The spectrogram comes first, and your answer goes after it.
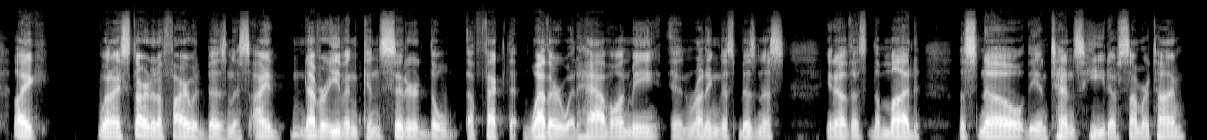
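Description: This man has a normal speaking voice at a medium pitch and a moderate pace. The sound is dry and close with no echo, on a very clean recording with a silent background. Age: 50s. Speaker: firewood business owner, podcast co-host. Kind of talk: casual chat.

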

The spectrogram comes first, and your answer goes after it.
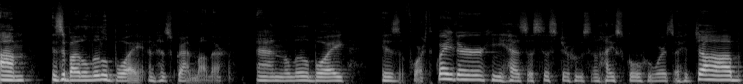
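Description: Heard on a very clean recording with a silent background, a woman has an ordinary speaking voice with fairly low pitch and fairly even intonation. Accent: American. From New England, US. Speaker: physician and author. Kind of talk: interview. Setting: at her home.

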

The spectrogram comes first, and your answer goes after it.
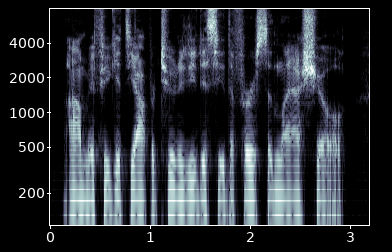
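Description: This man's voice sits very deep and low, dark and mellow in tone, in a dry, close sound with no echo. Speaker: actor. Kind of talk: casual interview chat.

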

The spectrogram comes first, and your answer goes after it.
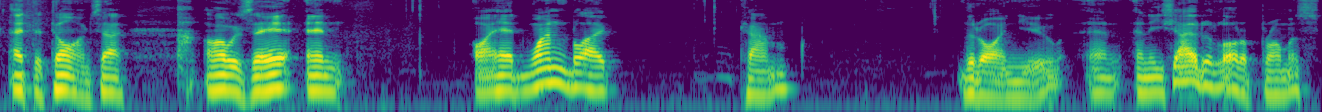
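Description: A man at a medium pitch with a rural Australian accent, a fairly slow pace, long, frequent pauses and ordinary pitch variation. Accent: broad rural Australian. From rural New South Wales, Australia. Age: 80s+. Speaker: saddle maker. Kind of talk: interview storytelling. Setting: saddle shop.

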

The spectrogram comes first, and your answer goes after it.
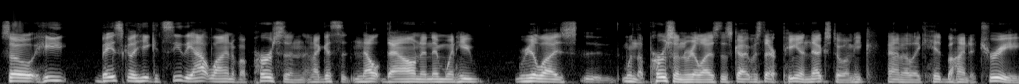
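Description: Here a man talks at a fairly quick pace and medium pitch. It is an ordinary speaking voice. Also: ordinary pitch variation. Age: 30s. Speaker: paranormal podcast host. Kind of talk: casual chat.

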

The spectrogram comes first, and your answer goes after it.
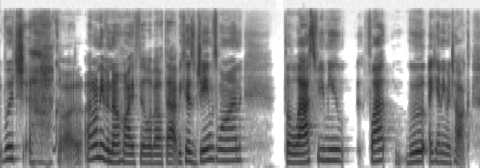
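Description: This is a normal speaking voice at a fairly quick pace. The pitch varies in an ordinary way. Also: woman, fairly high pitch for a woman. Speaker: podcast guest. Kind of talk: casual chat.

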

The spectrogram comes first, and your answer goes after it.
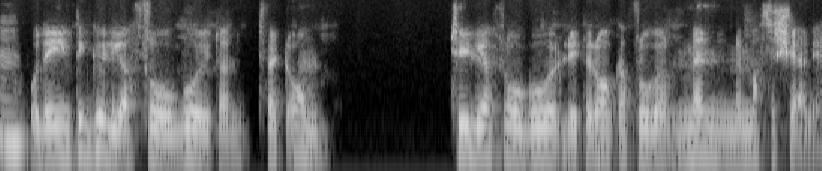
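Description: With a fairly high pitch, a man speaks at a moderate pace. His intonation stays fairly even. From Syria, raised in Sweden from age four. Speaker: public speaker. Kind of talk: interview. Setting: video call. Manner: halting.

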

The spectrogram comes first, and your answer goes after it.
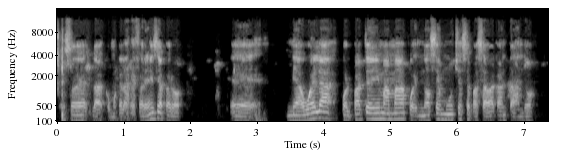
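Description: With a Puerto Rican accent, a man speaks at a moderate pace with ordinary pitch variation. He takes long, frequent pauses. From Puerto Rico. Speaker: composer and pianist. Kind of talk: casual interview.

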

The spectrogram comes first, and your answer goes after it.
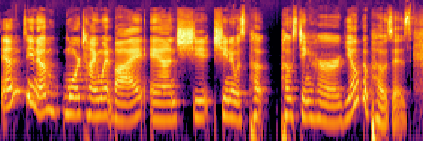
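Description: An unremarkable speaking voice from a woman at medium pitch, fairly slow, with ordinary pitch variation and hardly any pauses. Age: 40s. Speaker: mom and podcaster. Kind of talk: casual chat.

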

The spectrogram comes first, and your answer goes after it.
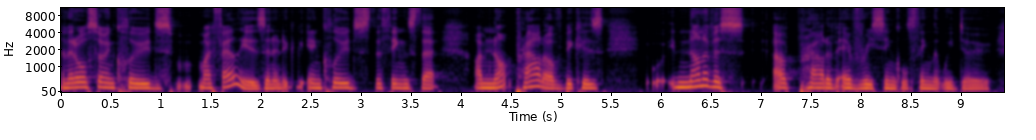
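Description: A woman's voice, dark and mellow in tone, moves along at a moderate pace. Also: fairly low pitch for a woman, ordinary pitch variation. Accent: Australian. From Perth, Western Australia. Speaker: singer-songwriter. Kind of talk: casual interview chat.

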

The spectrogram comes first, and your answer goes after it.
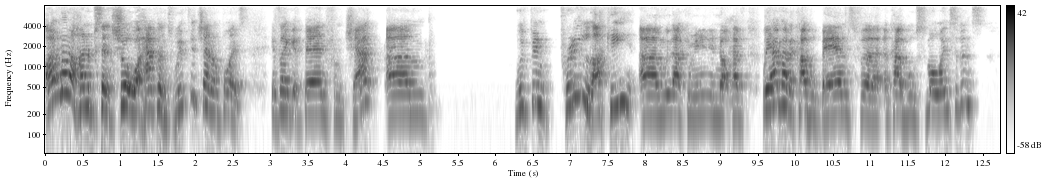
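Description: A man speaks with an Australian accent at a moderate pace. His pitch is high, with ordinary variation. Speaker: sim racing streamer. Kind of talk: casual interview.

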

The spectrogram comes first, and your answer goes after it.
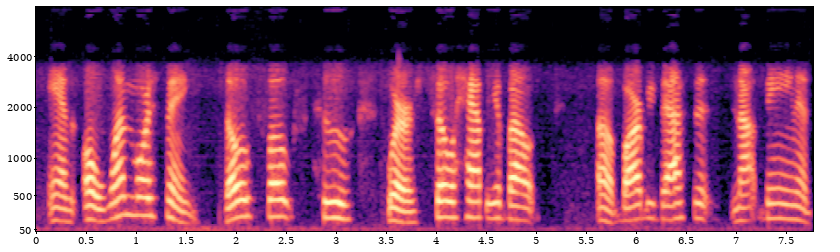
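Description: Speaking very slowly with an American accent, a woman keeps to a medium pitch. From US South. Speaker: caller. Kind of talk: call-in talk radio. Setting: phone call.

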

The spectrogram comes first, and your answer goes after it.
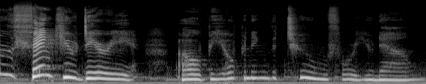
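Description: A man puts on a character voice at an extremely high pitch, speaking fairly slowly with clear music in the background. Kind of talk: period fantasy audio drama. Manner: condescending, sly, gleeful.

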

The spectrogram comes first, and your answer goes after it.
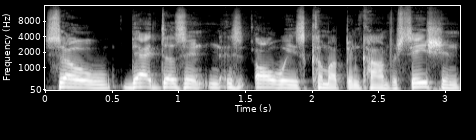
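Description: Heard in a very clean recording with a silent background and a dry, close sound with no echo, a man with an American accent has a plain, everyday voice, fairly high in pitch, with ordinary pitch variation. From Brooklyn, New York City. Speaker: music industry executive and mental health advocate. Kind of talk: interview.

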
